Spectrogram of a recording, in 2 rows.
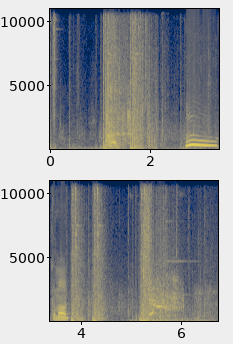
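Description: Bursts of rapid gunfire in the video game Fallout 4, several separate volleys of shots broken by short gaps, with a player's voice calling out between them.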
